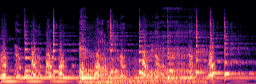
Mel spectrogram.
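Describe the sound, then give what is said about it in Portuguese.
Dogs bark in sharp, repeated bursts, loud and uneven in rhythm, with a low steady hum running underneath and no talking. “Ainda por cima com dois cães e um lobo.”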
